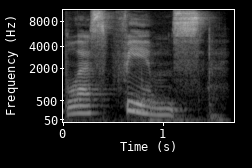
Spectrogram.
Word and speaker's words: blasphemes: This man blasphemes. 자, PH는 일단 F 발음이고요.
